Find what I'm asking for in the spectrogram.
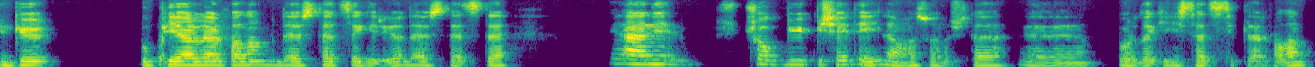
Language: Turkish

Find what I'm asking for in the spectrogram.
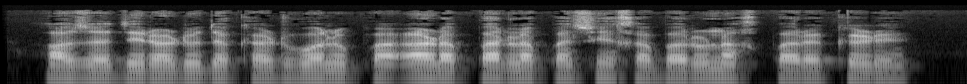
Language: Pashto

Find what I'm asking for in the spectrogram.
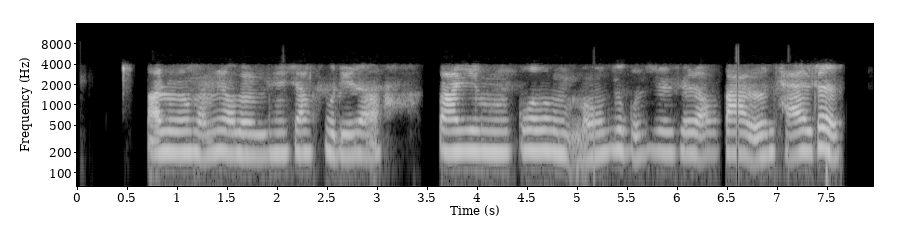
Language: Chinese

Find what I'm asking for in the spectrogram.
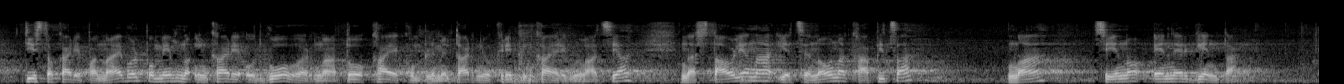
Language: Slovenian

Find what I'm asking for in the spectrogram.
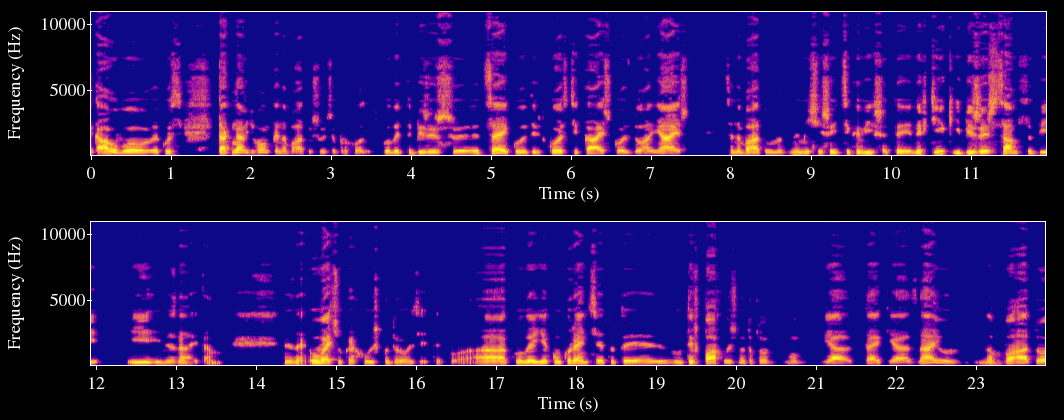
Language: Ukrainian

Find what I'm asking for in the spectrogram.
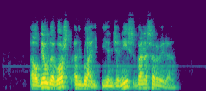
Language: Catalan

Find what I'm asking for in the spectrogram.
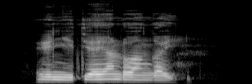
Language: Kikuyu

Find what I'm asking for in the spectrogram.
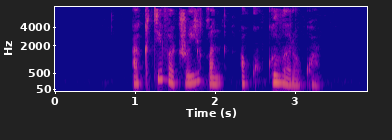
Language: Abkhazian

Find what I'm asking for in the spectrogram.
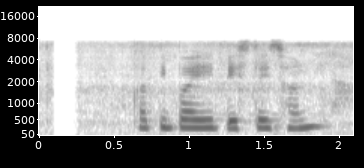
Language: Nepali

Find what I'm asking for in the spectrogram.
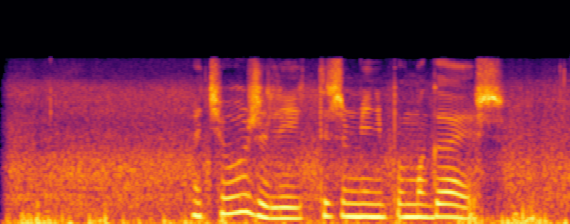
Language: Russian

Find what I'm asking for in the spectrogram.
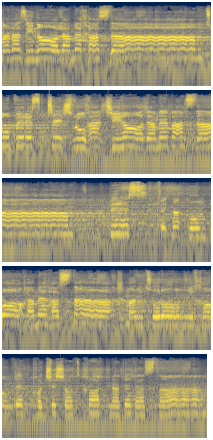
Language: Persian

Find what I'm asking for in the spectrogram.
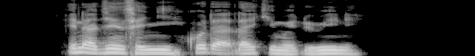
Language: Hausa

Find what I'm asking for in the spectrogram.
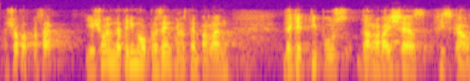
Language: Catalan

